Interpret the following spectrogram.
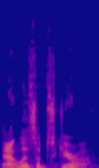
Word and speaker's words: Atlas Obscura: it is atlas obscura cool ok atlas being a map obscura being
